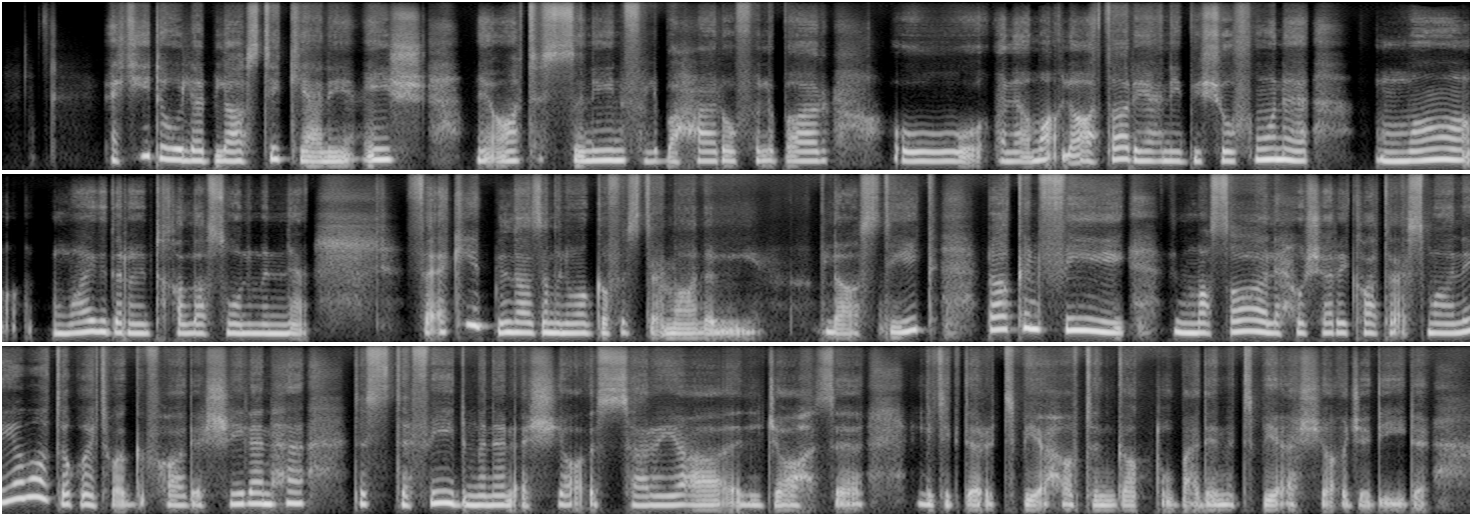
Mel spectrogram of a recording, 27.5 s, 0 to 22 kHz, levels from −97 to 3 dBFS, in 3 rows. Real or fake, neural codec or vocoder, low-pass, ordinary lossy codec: fake; autoencoder, 48 kHz, 32 numbers a frame, DAC-VAE, trained on Japanese speech; none; none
